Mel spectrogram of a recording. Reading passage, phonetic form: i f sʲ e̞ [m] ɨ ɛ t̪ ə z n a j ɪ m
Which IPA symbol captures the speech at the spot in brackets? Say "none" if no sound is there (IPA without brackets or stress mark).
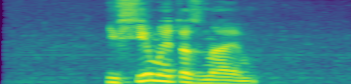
m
